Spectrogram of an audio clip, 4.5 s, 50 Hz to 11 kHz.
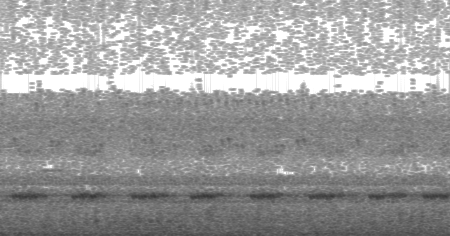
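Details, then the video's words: Crickets chirping outdoors in the evening beside a deck where a puppy lies: steady, clear mid-pitched chirps repeating about every two-thirds of a second, with a faint higher pulsing above and a constant low rumble beneath. "3 Hours Of Chihuahua Puppy Laying On Deck with Cricket Sounds"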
